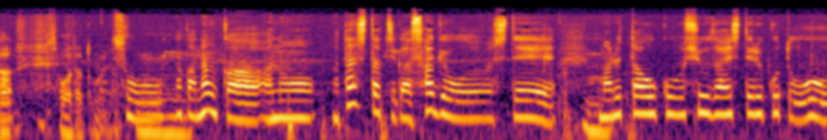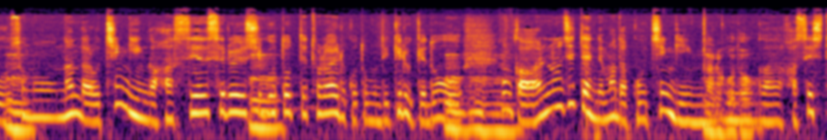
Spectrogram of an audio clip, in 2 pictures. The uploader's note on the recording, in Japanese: 今年5月に荒山林業さんが企画された集材の見学会の後、車の中でお話をしています。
